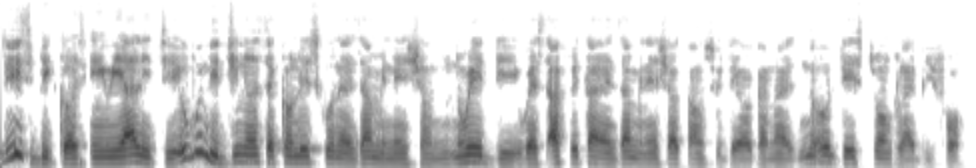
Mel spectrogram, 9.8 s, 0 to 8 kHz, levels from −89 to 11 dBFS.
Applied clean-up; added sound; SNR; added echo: none; none; none; none.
